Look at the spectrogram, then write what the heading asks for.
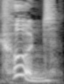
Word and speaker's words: could: We actually did used to say wolder and shoulder, the ancestors of would and should. We stopped pronouncing those L's, but we kept the L's in. But could never actually had the L in the first place.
